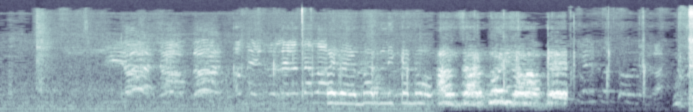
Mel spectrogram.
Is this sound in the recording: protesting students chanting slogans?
yes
